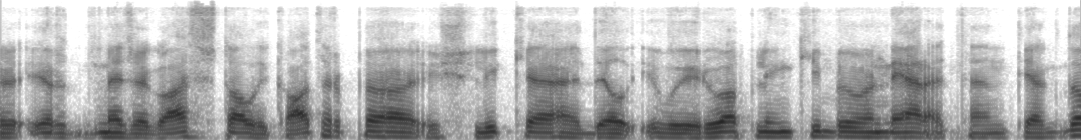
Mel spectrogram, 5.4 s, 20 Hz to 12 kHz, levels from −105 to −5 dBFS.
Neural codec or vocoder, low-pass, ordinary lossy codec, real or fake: vocoder, 22.05 kHz, 80 mel bands, WaveNeXt; 9.9 kHz; Opus, 24 kbps; fake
